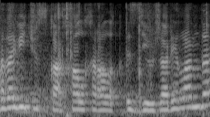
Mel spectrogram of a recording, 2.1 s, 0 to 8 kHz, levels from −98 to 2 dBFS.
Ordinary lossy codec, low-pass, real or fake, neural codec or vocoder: none; 7.2 kHz; real; none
